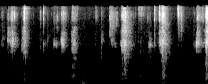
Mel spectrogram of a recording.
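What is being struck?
Soap bar on a metal box grater.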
